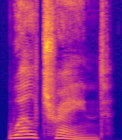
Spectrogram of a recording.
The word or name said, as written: well-trained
